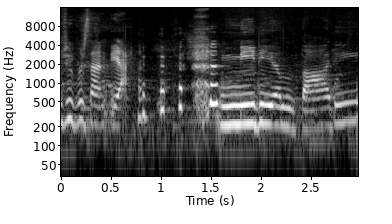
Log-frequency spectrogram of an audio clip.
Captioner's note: chuckling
